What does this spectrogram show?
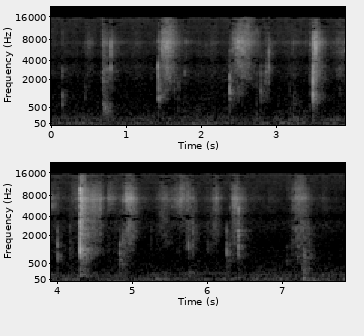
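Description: Faint scattered clicks and rustles, about ten of them, the sharpest about four seconds in, over quiet room tone.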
